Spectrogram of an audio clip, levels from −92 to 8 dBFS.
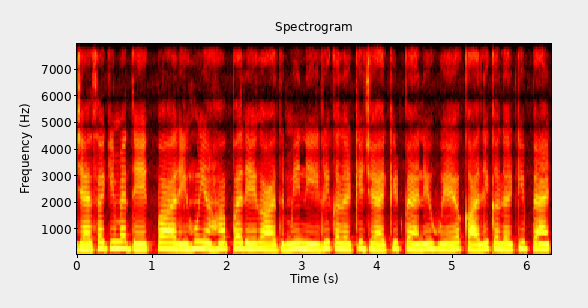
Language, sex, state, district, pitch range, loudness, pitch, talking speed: Hindi, female, Chhattisgarh, Sukma, 215-235 Hz, -12 LUFS, 225 Hz, 220 wpm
